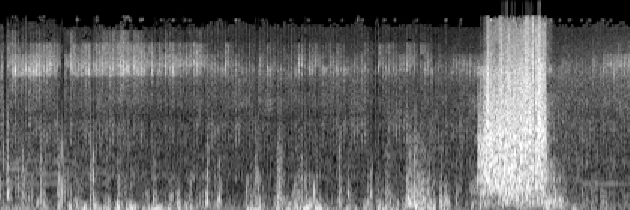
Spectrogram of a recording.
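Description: Wind buffeting the microphone in uneven gusts while riding in the open back of a moving truck, over the truck's engine and road noise. A strong gust about six and a half seconds in makes a loud rushing blast lasting nearly a second.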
